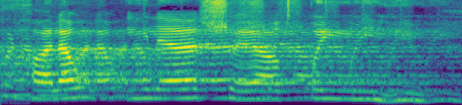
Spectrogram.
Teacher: اب خواہ کو ہم موٹا پڑھیں گے کیونکہ یہ حرف مستعلیہ میں سے ہے. شیاطینہم، ہاں کو موٹا پڑھیں گے.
